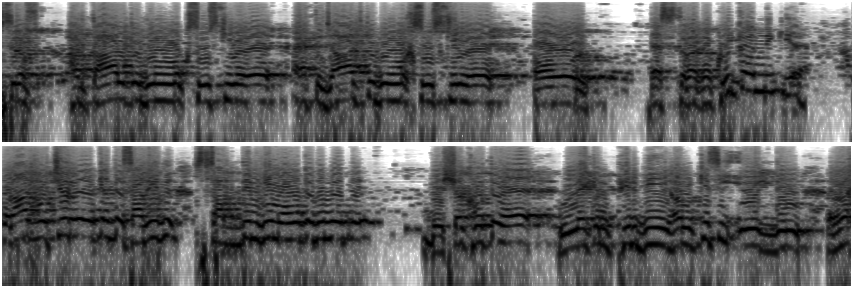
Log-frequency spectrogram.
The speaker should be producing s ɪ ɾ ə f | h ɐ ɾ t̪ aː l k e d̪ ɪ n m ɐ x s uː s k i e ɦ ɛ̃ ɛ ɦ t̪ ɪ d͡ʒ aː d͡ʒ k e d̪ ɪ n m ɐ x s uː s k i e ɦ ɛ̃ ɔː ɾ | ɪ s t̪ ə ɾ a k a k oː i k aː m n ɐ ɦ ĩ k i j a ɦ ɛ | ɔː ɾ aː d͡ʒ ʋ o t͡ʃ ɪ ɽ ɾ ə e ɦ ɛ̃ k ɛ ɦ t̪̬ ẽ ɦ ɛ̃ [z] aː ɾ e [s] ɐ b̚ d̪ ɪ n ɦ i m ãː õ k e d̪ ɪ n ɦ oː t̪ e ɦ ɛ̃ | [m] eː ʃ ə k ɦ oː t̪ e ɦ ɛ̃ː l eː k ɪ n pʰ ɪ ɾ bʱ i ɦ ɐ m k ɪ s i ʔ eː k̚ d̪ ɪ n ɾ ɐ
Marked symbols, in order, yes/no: no, yes, no

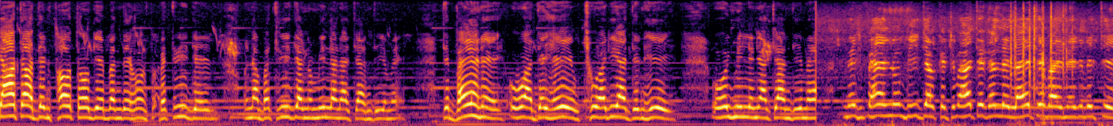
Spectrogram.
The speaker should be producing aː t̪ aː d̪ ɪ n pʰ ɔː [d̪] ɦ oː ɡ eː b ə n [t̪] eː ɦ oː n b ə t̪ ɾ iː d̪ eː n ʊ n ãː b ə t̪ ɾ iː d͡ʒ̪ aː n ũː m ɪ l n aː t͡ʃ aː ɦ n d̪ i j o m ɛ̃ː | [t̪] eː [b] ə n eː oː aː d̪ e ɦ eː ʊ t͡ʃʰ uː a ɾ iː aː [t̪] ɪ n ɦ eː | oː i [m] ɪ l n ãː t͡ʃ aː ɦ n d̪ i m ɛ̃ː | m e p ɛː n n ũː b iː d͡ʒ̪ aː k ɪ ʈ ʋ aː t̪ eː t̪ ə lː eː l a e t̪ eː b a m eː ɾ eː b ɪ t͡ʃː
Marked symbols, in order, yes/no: no, no, yes, yes, no, yes

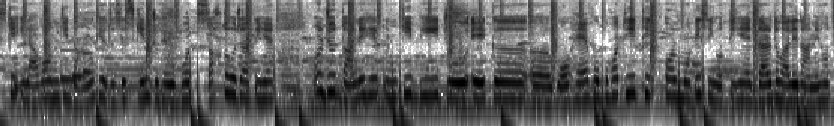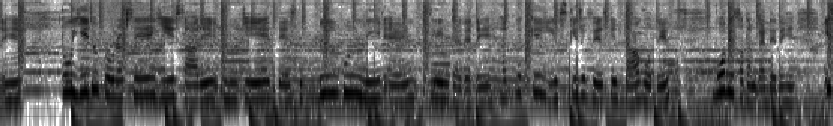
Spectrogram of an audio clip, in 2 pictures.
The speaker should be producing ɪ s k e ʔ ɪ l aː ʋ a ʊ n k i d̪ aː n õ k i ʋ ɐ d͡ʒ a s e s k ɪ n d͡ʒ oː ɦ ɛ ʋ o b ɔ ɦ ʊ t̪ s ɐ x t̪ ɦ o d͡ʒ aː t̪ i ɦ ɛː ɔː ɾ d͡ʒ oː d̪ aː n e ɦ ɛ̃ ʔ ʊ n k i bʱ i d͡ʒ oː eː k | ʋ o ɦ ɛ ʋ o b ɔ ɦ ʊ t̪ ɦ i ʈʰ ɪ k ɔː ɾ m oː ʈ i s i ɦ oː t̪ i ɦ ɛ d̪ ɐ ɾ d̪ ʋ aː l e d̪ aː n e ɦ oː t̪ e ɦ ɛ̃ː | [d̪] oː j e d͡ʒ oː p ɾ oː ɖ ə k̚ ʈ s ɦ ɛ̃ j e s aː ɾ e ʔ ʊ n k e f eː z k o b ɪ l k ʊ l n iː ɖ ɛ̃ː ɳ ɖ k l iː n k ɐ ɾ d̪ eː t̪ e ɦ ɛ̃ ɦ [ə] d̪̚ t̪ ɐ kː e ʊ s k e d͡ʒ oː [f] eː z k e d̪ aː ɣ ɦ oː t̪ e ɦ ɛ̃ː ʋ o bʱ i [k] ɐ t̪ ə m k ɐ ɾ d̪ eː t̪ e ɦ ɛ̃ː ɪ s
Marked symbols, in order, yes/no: no, no, yes, no

